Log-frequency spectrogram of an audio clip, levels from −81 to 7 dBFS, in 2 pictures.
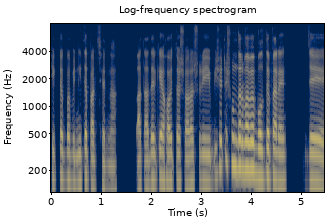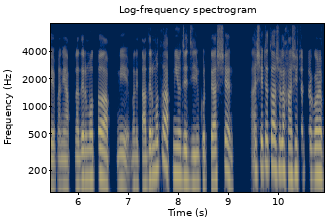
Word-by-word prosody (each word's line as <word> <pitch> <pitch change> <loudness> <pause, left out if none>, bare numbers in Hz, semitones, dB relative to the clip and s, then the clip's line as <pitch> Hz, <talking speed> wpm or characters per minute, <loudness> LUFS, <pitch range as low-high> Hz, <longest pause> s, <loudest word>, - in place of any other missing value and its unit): ঠিকঠাকভাবে 155 -2 -3
নিতে 150 +3 +1
পারছেন 125 -2 -4
না 110 - -7 0.4
বা - - -1
তাদেরকে 150 +4 0
হয়তো 150 +1 0
সরাসরি 145 +2 -2 0.2
বিষয়টি 210 +8 -3
সুন্দরভাবে 205 -2 +7
বলতে 170 +1 +5
পারেন 150 -2 +3 0.5
যে, 150 - +4 0.3
মানে 130 0 -7
আপনাদের 145 +5 -1
মত 165 -1 0 0.2
আপনি, 150 +2 -9 0.2
মানে 140 0 -7
তাদের 140 +5 +3
মত 205 - -1
আপনিও 180 -1 -2
যে 165 - +3
gym 145 0 -3
করতে 155 - -4
আসছেন 180 +2 -1 0.4
আ - - -8
সেটা 205 +1 +1
তো - - +4
আসলে 200 0 +1
হাসি 180 +1 0
ঠাট্টা 185 -1 -7
করার 180 -2 +4
160 Hz, 175 wpm, -23 LUFS, 145-185 Hz, 0.5 s, সুন্দরভাবে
